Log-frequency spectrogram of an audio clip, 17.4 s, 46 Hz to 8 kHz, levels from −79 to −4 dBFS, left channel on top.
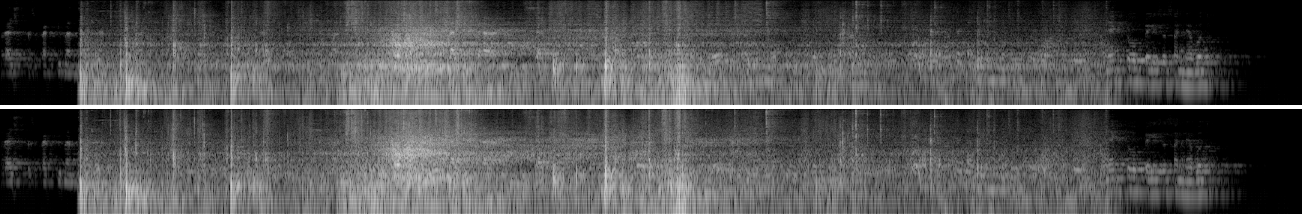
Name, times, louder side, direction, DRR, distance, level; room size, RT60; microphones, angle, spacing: voice 1, 0.0-4.7 5.4-8.4, left 1 dB, 20° right, -3 dB, 1.8 m, -41 dB
sound 1, 1.0-14.8, right 2 dB, 40° right, 0.8 m, -30 dB
sound 2, 7.3-10.5, left 2 dB, 15° left, 1.0 m, -42 dB
voice 2, 9.0-12.1 12.4-16.1, left 1 dB, ahead, 0 dB, 1.9 m, -45 dB
13.5 x 7.8 x 5.6 m, 1.3 s
head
